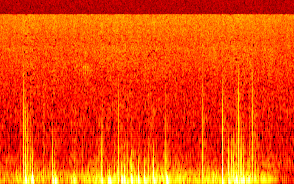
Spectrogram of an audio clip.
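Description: Handling noise from a phone held close to a plastic blister toy package: irregular low thumps and soft taps, several a second, with a few sharper taps near the end.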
